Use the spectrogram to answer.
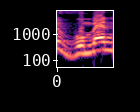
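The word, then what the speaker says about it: women: ये वुमेन नहीं होता, ये होता है वुमन। और जब ये प्लूरल हो जाता है तो ये पढ़ा जाता है विमेन।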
